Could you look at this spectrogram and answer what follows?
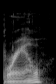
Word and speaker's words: Braille: a battery by company I guess it's pronounced Braille Braille yep they have a lithium-ion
